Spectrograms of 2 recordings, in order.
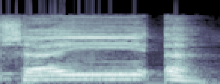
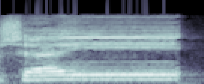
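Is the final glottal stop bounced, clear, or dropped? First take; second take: bounced; dropped. First: The final glottal stop is released with an echo. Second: The final glottal stop is hidden and nearly dropped. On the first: "ولا أقول شيء وهو خطأ" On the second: "لا نقول شيء بإخفائها"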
